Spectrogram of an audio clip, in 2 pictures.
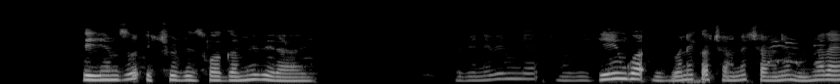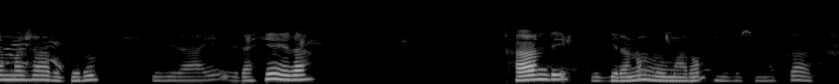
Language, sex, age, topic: Kinyarwanda, female, 18-24, finance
